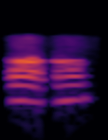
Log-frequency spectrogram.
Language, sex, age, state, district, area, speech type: Assamese, female, 30-45, Assam, Dhemaji, urban, conversation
